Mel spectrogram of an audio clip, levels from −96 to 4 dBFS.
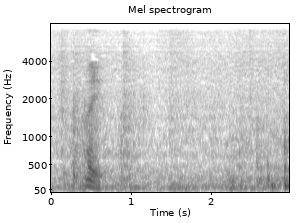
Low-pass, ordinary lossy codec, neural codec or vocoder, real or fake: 7.2 kHz; none; codec, 16 kHz, 16 kbps, FreqCodec, larger model; fake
